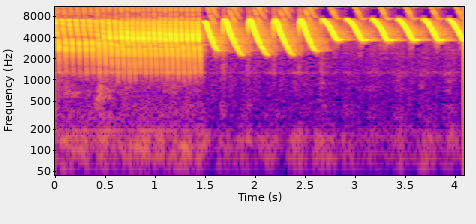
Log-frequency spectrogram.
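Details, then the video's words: Canary, a singing bird, in a long rapid roll meant to make young and silent canaries answer: a fast buzzy trill for about a second and a half, then loud downslurred whistles repeated about four times a second. "KENARI GACOR ROLL PANJANG SPEED RAPAT❗CUKUP 3 DETIK KENARI PAUD DAN MACET TOTOL SEKETIKA NYAUT!"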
